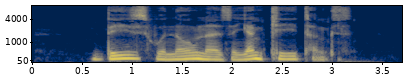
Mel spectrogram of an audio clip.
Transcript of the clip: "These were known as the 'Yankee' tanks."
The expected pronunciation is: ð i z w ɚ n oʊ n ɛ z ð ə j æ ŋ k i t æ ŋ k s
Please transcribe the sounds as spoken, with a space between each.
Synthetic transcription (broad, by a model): ð i z w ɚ n oʊ n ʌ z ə j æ ŋ k i t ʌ ŋ k s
